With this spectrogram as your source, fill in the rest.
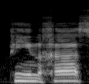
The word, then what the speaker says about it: Pinchas: So Judaically wise, many would pronounce his name as Phinhas or Phinhas.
